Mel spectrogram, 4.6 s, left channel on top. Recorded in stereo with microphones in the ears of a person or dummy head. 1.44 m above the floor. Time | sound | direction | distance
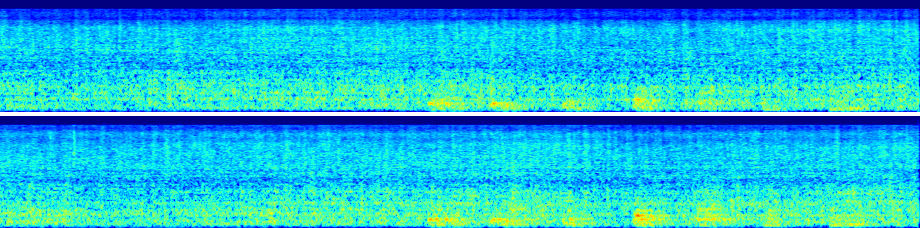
2.1 | footsteps | 20° left (ahead or behind) | 3 m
